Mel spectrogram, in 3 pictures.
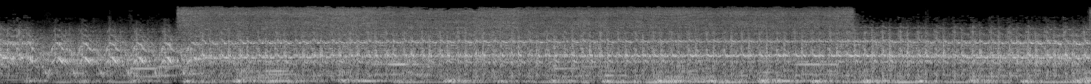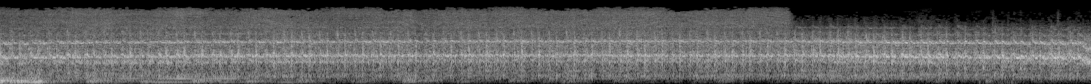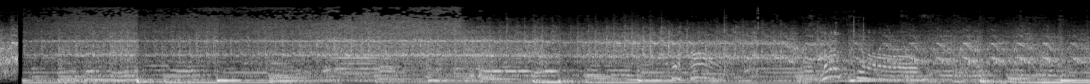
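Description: Hiss of an airless paint sprayer's gun atomising paint in two long bursts of several seconds each, with a steady high whine, over background music.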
